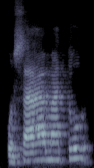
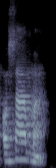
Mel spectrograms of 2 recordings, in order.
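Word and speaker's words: أسامة: negara beda logat ya kalau orang barat bilang Oh sama kalau kita karena bisa kita mengucapkan bahasa Arab maka kita ucapkan Usama hanya dimatikan H karena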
